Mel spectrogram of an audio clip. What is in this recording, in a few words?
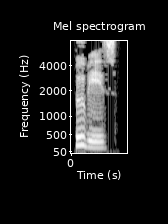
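"boobies", British English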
